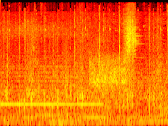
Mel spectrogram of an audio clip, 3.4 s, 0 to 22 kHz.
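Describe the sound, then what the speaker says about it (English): Horse hooves clip-clop steadily on a path in The Witcher 3: Hearts of Stone, with a brief horse whinny, over game music and ambient sound, continuous and fairly loud. "Spooking my horse. Roach doesn't like ghosts."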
